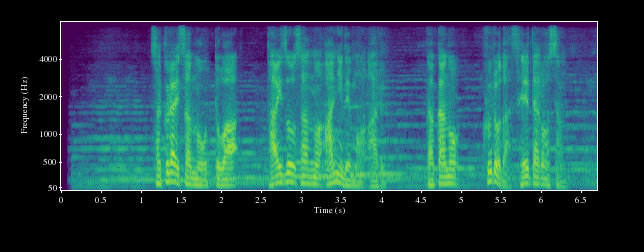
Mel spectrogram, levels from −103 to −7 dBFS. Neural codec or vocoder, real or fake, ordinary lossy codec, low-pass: codec, 44.1 kHz, 7.8 kbps, DAC; fake; none; 7.2 kHz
